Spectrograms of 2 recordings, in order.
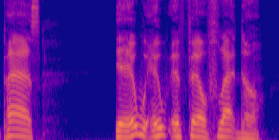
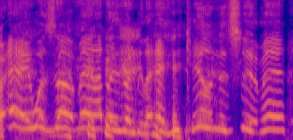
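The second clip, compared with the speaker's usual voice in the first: high, eager mock greeting; imitating an expected friendly hello; hopeful greeting. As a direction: pitch way up, cheery. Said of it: "like, for".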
